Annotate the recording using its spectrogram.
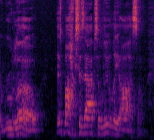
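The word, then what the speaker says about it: Reuleaux: Thanks everybody for, I know I was saying Relux and all that, and there's a reason why behind that too. But the Rouleau, this box is absolutely awesome.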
